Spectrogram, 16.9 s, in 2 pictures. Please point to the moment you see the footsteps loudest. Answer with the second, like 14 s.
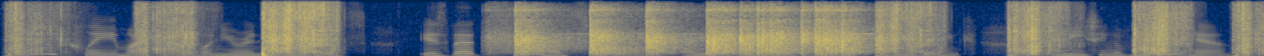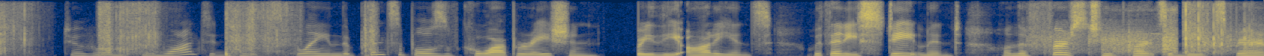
2 s.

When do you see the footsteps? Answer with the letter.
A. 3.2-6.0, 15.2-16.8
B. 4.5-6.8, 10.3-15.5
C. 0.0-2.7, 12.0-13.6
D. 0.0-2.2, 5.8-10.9
D.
